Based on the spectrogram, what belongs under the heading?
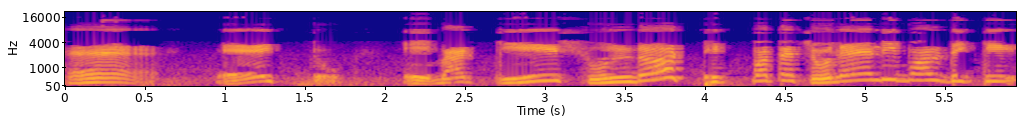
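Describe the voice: A woman's cartoonish character voice, fairly high and fairly bright, slow in pace with lively intonation.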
